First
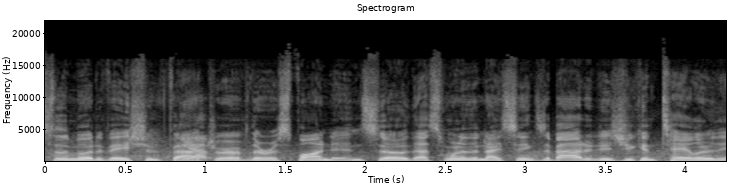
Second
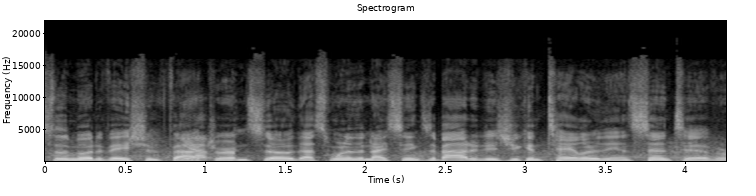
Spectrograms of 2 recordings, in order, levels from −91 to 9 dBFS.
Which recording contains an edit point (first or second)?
second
